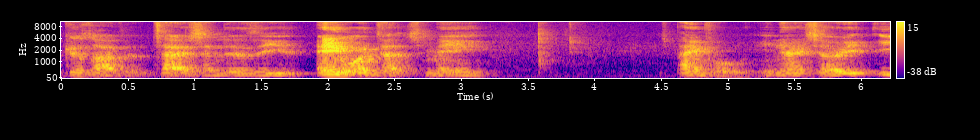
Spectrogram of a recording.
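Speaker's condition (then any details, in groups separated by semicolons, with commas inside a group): Ataxia; muscles don't work properly; speech impediment, sounds intoxicated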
